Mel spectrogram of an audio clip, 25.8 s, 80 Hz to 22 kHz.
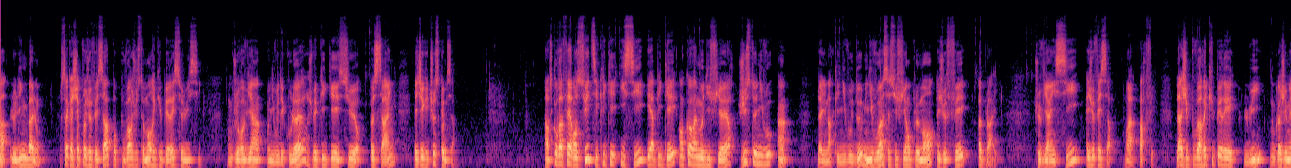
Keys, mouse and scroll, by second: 1.9-4.9 middle drag, 5.6 click, 7.3 click, 7.9-12.3 middle drag, 10.1 ctrl+z, 12.3 click, 14.1-15.5 drag, 16.7-20.6 drag, 21.5 Tab, 22.0-22.6 scroll up 6, 22.6-24.0 shift+middle drag, 24.0 click, 25.0-25.8 scroll down 4.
